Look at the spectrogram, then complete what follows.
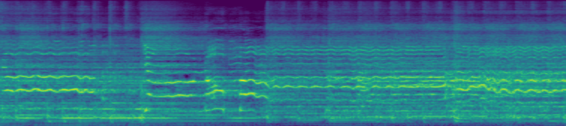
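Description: Female singer holding long notes with vibrato over a full band backing, a live pop ballad performance played through a television speaker.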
